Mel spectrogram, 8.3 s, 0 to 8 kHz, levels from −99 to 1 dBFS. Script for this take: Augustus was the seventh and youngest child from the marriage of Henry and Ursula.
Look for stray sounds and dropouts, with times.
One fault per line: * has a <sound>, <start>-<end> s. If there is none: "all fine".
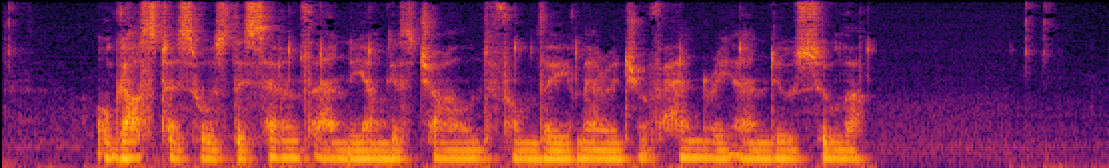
all fine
